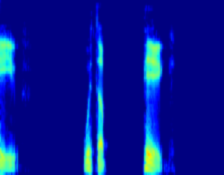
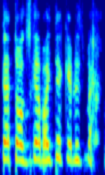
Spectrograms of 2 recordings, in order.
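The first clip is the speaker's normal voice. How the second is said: panicked yell; 13 semitones higher, 3 dB louder than usual. Retold or imitated. Retelling dream, chasing dog.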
